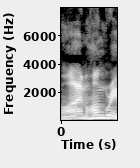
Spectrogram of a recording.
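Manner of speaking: big, beastly, roaring lion voice. Reading a story aloud, speaking as the lion: roaring lion voice. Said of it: "roared the lion".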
